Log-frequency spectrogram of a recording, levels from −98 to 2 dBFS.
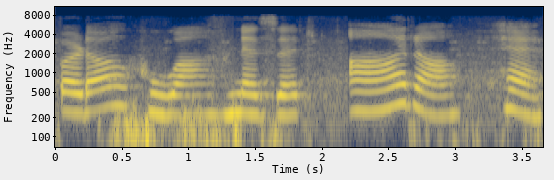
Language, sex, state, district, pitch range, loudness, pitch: Hindi, female, Punjab, Fazilka, 225-265 Hz, -12 LUFS, 240 Hz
